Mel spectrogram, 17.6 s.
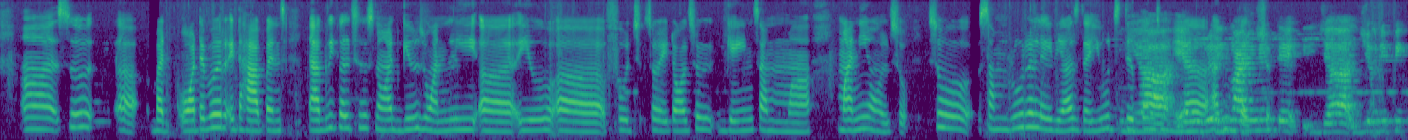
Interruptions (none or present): present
